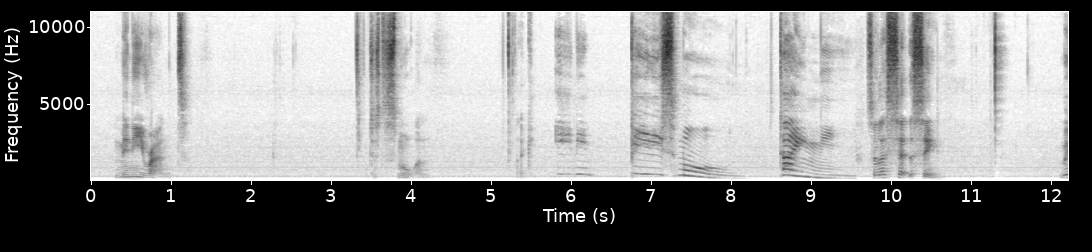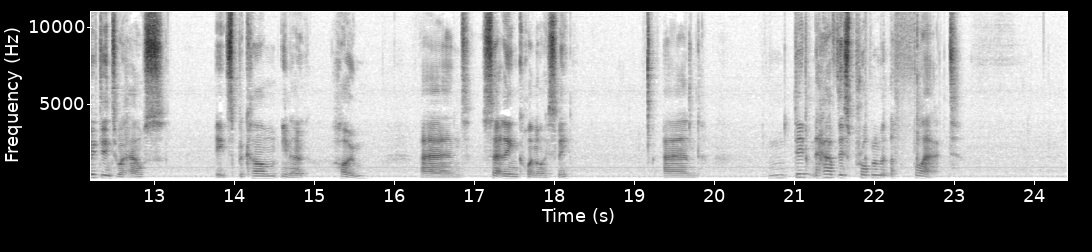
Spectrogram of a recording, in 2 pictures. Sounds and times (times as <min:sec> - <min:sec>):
Speech: 0:00.3 - 0:01.3, 0:03.4 - 0:04.3, 0:05.2 - 0:10.7, 0:12.2 - 0:13.2, 0:13.8 - 0:15.7, 0:16.4 - 0:18.2, 0:19.4 - 0:19.9, 0:20.7 - 0:23.1.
